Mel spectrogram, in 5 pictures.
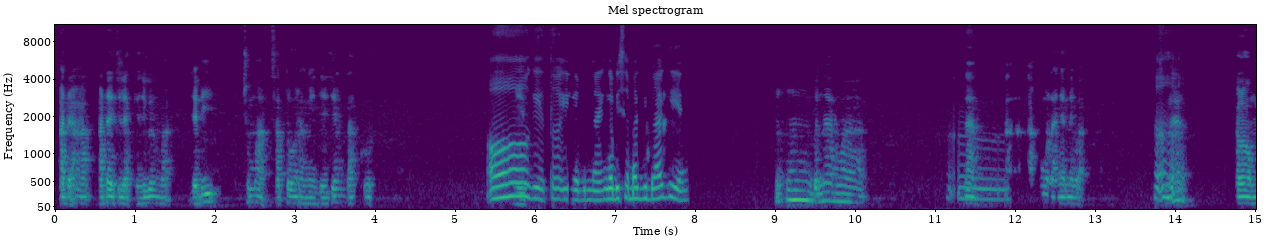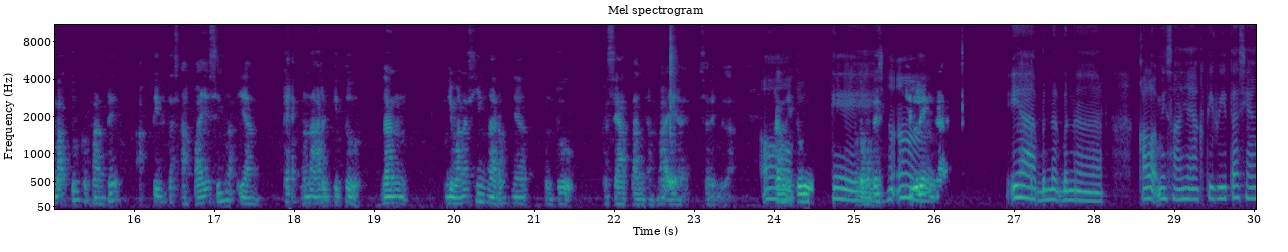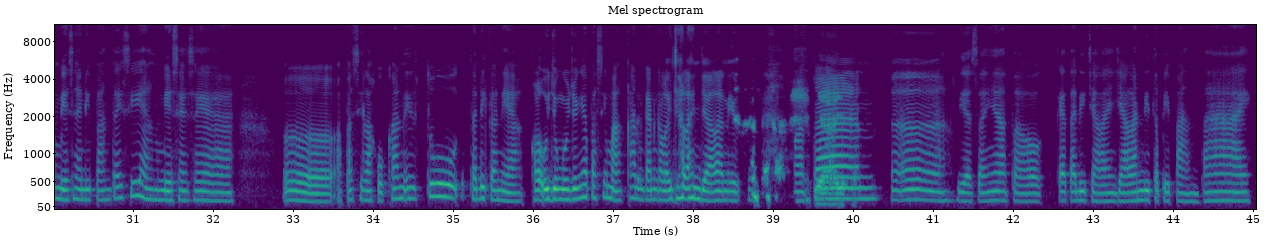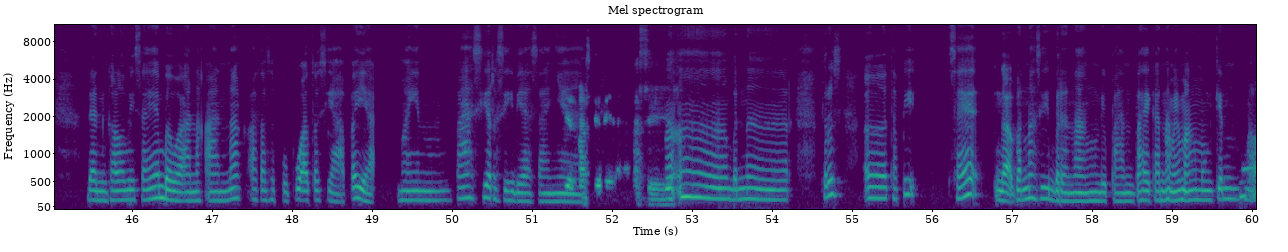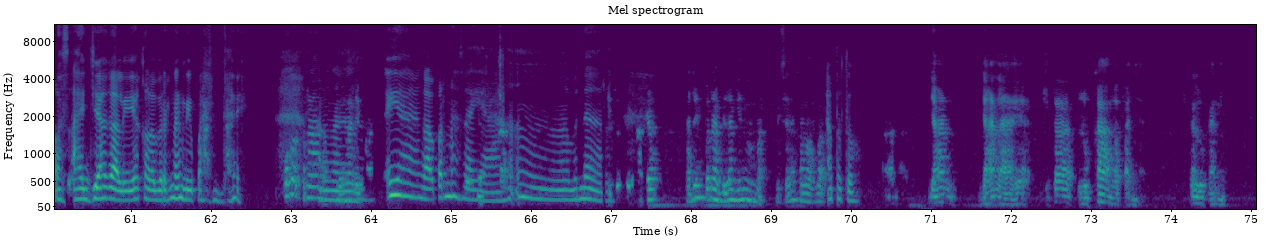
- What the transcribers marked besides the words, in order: static; distorted speech; other background noise; drawn out: "Oke"; in English: "healing"; tapping; laugh; laughing while speaking: "jalan-jalan"; laughing while speaking: "berenang di pantai"
- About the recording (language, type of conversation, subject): Indonesian, unstructured, Anda lebih memilih liburan ke pantai atau ke pegunungan?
